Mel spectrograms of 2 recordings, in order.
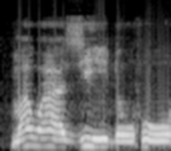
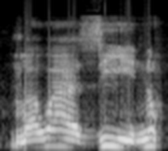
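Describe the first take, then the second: First: The word ends with a lengthened hu vowel. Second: The word ends on a bare h sound. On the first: The reading continues into the next word. "Kalau dia wasol berbunyi ha, ya, dua berbunyi hu" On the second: The reading stops at this word. "kalau dia wakaf di sini maka mawazinuh"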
